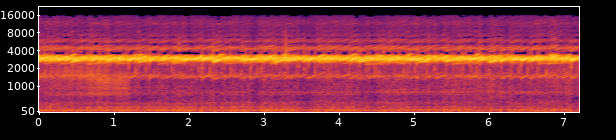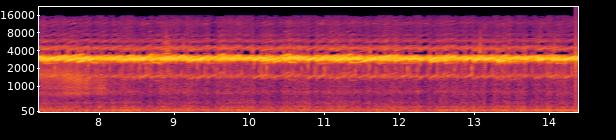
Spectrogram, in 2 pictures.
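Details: Dense chorus of spring peepers calling from a frog pond on an early-year night. Overlapping high peeps form a steady shrill drone, with brief lower rasping bursts and a low hum underneath.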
